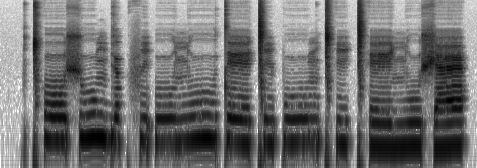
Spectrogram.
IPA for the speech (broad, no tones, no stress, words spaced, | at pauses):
ǀʰoːʃuːŋ ɡʲɒkfiʔuːɲuː teːǀipuːŋ ǀʰiǀʰeːɲu ʃæ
